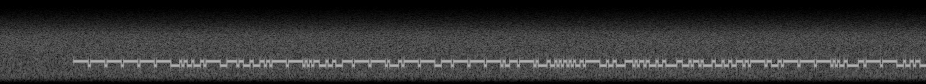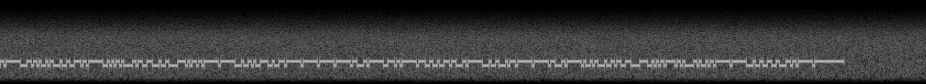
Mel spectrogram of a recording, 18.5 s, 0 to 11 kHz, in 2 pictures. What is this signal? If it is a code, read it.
RTTY (45.45 baud, 170 Hz shift), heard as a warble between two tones, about 820 Hz centre, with radio static. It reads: MANY MEMBERS OF THE CAST AND CREW OF BLACULA HAD WORKED IN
